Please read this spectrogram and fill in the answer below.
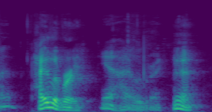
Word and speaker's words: Haileybury: Haileybury.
